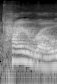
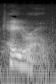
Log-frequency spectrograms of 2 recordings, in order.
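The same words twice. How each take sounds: First: The first syllable sounds like 'kye'. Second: The first syllable sounds like 'care'. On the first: This is how the Egyptian city's name is said. The speaker calls it wrong. "Not Cairo, like Egypt" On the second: This is how the Missouri town's name is said. The speaker calls it right. "That's how they pronounce it, Cairo, like the syrup"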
